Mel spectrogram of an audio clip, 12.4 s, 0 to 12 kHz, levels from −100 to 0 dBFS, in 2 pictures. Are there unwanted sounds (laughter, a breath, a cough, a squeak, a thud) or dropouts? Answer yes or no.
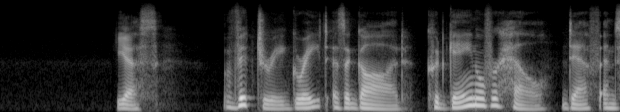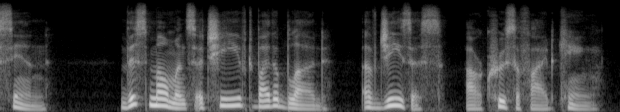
no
